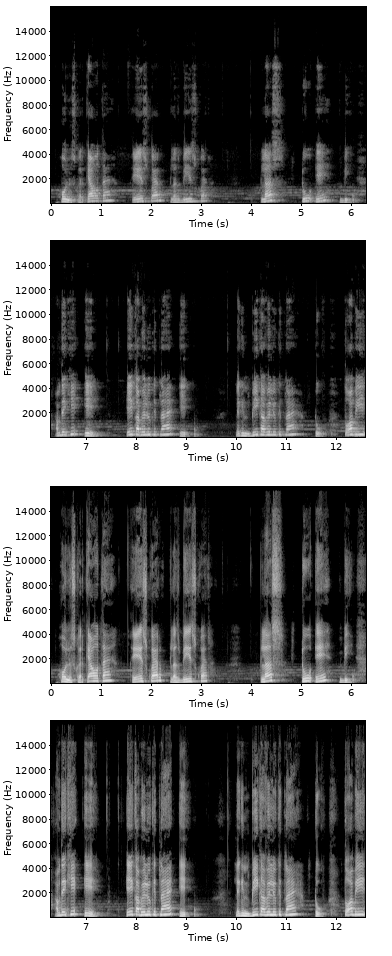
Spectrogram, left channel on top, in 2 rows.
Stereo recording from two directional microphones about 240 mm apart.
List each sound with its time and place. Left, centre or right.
0.2 s speech: right
4.2 s speech: right
10.0 s speech: right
